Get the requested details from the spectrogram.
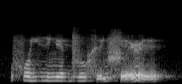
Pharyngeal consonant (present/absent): absent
